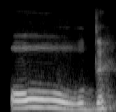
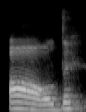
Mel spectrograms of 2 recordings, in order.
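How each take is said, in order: First: The o is a long vowel sound. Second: The o is a short vowel sound. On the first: The speaker calls it right. "If I put a macron" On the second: The speaker calls it wrong. "if I put a brief here"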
